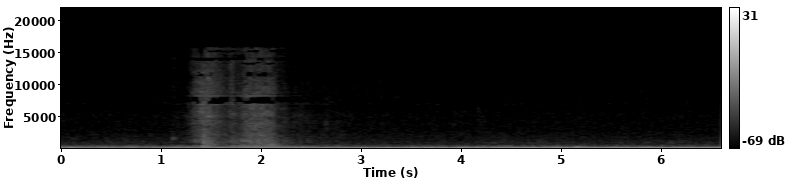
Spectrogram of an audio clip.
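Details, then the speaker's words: Stethoscope (other side/bell) over the abdomen for vascular sounds during a student nurse's abdominal assessment: steady low rumble with brief handling scrape, only the normal swoosh, no bruit; bowel sounds earlier active and normal. "okay all of those sound really normal I don't hear anything um other than the normal swoosh I'm supposed to"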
